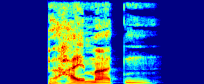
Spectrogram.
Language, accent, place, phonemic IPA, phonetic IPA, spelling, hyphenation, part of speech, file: German, Germany, Berlin, /bəˈhaɪ̯maːtən/, [bəˈhaɪ̯maːtn̩], beheimaten, be‧hei‧ma‧ten, verb, De-beheimaten.ogg
- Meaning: 1. to be or become home to someone, something 2. to give a person a (new) homeland/home; to make something homelike for someone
